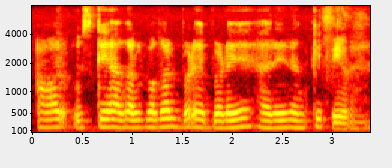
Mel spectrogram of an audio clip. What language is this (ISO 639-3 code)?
hin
